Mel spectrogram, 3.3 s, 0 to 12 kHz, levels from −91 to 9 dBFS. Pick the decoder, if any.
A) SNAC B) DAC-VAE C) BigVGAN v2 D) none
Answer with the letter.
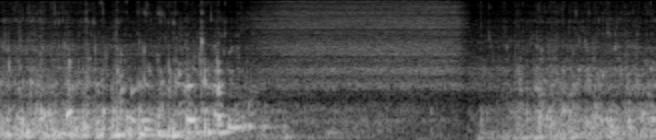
D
